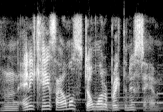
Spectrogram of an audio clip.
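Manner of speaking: ordinary delivery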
